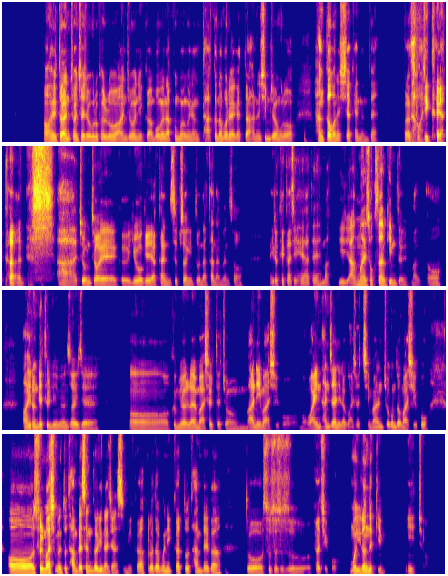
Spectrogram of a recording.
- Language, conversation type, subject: Korean, advice, 유혹을 느낄 때 어떻게 하면 잘 막을 수 있나요?
- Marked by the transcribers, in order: tapping; laughing while speaking: "그러다 보니까 약간"; teeth sucking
